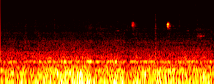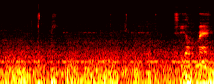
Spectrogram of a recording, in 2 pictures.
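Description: Car cabin noise while driving: a steady low rumble of engine and road, with a faint steady hum.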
